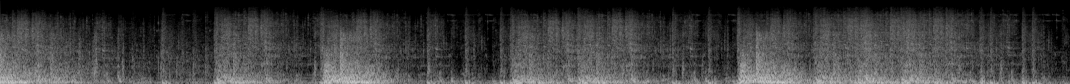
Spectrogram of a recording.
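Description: Bursts of gunfire in Resident Evil 4, dense volleys of shots and impacts in several loud waves, separated by short quieter gaps.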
